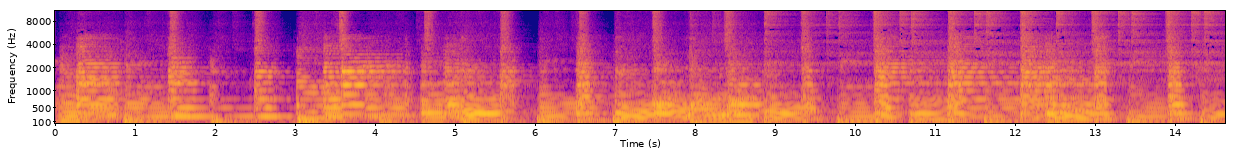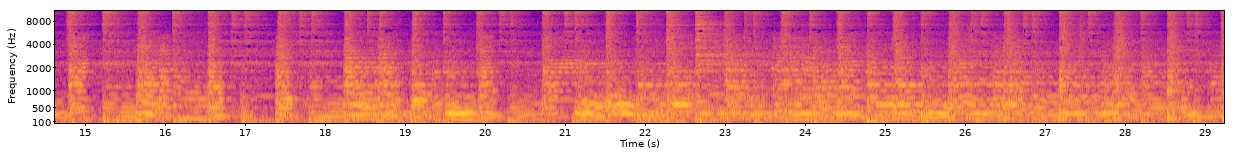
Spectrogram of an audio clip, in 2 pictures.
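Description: Gretsch hollowbody electric guitar and a drum kit playing a song together: guitar chords and lines over a steady beat on drums and cymbals.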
